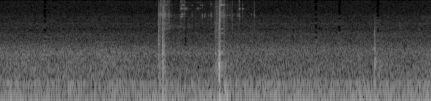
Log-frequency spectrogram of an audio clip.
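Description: Handbag's metal strap fittings jingling as the bag is picked up: two short metallic clinks about half a second apart, over a low steady hum.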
